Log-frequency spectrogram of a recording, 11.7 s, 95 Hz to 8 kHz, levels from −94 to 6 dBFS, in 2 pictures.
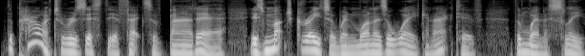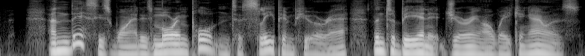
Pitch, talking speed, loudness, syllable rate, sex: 115 Hz, 220 wpm, -20 LUFS, 5.5 syllables/s, male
